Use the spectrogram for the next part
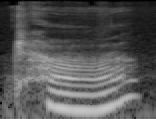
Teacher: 오늘 3번은 자, CH 발음이 나왔어요. CH 발음은 치읓 소리인데 혀를 말아 올려서 버터처럼 느끼하게 발음한다고 했었죠. 여기다가 A는 아 소리가 나서 차, 끄듬은 올려갑니다.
